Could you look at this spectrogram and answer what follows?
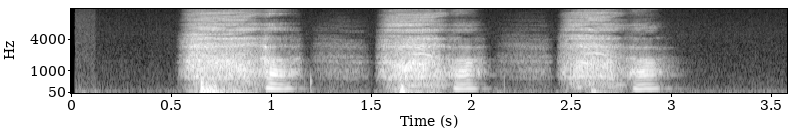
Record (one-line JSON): {"exhalation_length": "3.6 s", "exhalation_amplitude": 2629, "exhalation_signal_mean_std_ratio": 0.55, "survey_phase": "beta (2021-08-13 to 2022-03-07)", "age": "45-64", "gender": "Female", "wearing_mask": "No", "symptom_cough_any": true, "symptom_new_continuous_cough": true, "symptom_runny_or_blocked_nose": true, "symptom_shortness_of_breath": true, "symptom_fatigue": true, "symptom_onset": "4 days", "smoker_status": "Ex-smoker", "respiratory_condition_asthma": true, "respiratory_condition_other": false, "recruitment_source": "Test and Trace", "submission_delay": "1 day", "covid_test_result": "Negative", "covid_test_method": "RT-qPCR"}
